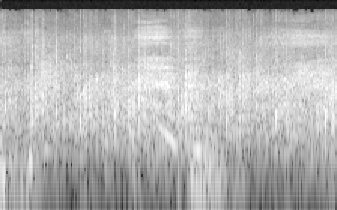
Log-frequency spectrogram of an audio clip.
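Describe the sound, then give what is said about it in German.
An audience applauds with a dense, steady wash of many hands clapping that holds at an even, fairly loud level for the whole couple of seconds, with faint voices mixed underneath. “Jetzt können wir klatschen.”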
